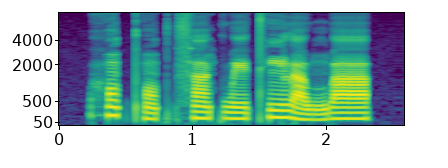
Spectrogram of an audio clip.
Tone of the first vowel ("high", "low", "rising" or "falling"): high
